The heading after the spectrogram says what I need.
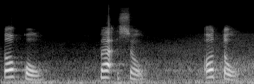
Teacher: Dilafalkan dengan cara menarik lidah jauh ke belakang dan ke tengah, disertai dengan menghembuskan udara keluar, sedangkan bentuk mulut dibundarkan. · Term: Fonem O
